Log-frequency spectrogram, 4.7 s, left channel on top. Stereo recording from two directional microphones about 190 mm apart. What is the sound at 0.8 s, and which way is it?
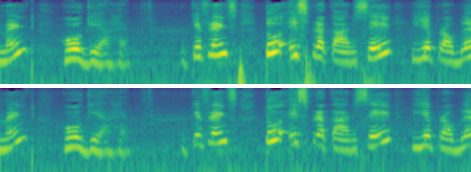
Speech, centre (ahead or behind).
